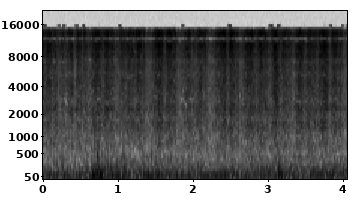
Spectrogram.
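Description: Plastic bag crinkling and rustling as hands grip and twist a truck's plastic cartridge oil filter housing loose inside it: a dense, continuous run of small crackles.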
